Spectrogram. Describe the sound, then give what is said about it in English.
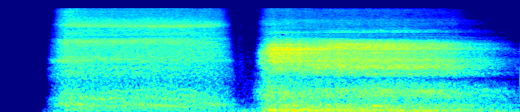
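A deep breath taken slowly: a long, hissing inhale is followed by a short pause and then a fuller, longer exhale. The breathing is fairly loud and heard alone. “Let's take a deep breath,”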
